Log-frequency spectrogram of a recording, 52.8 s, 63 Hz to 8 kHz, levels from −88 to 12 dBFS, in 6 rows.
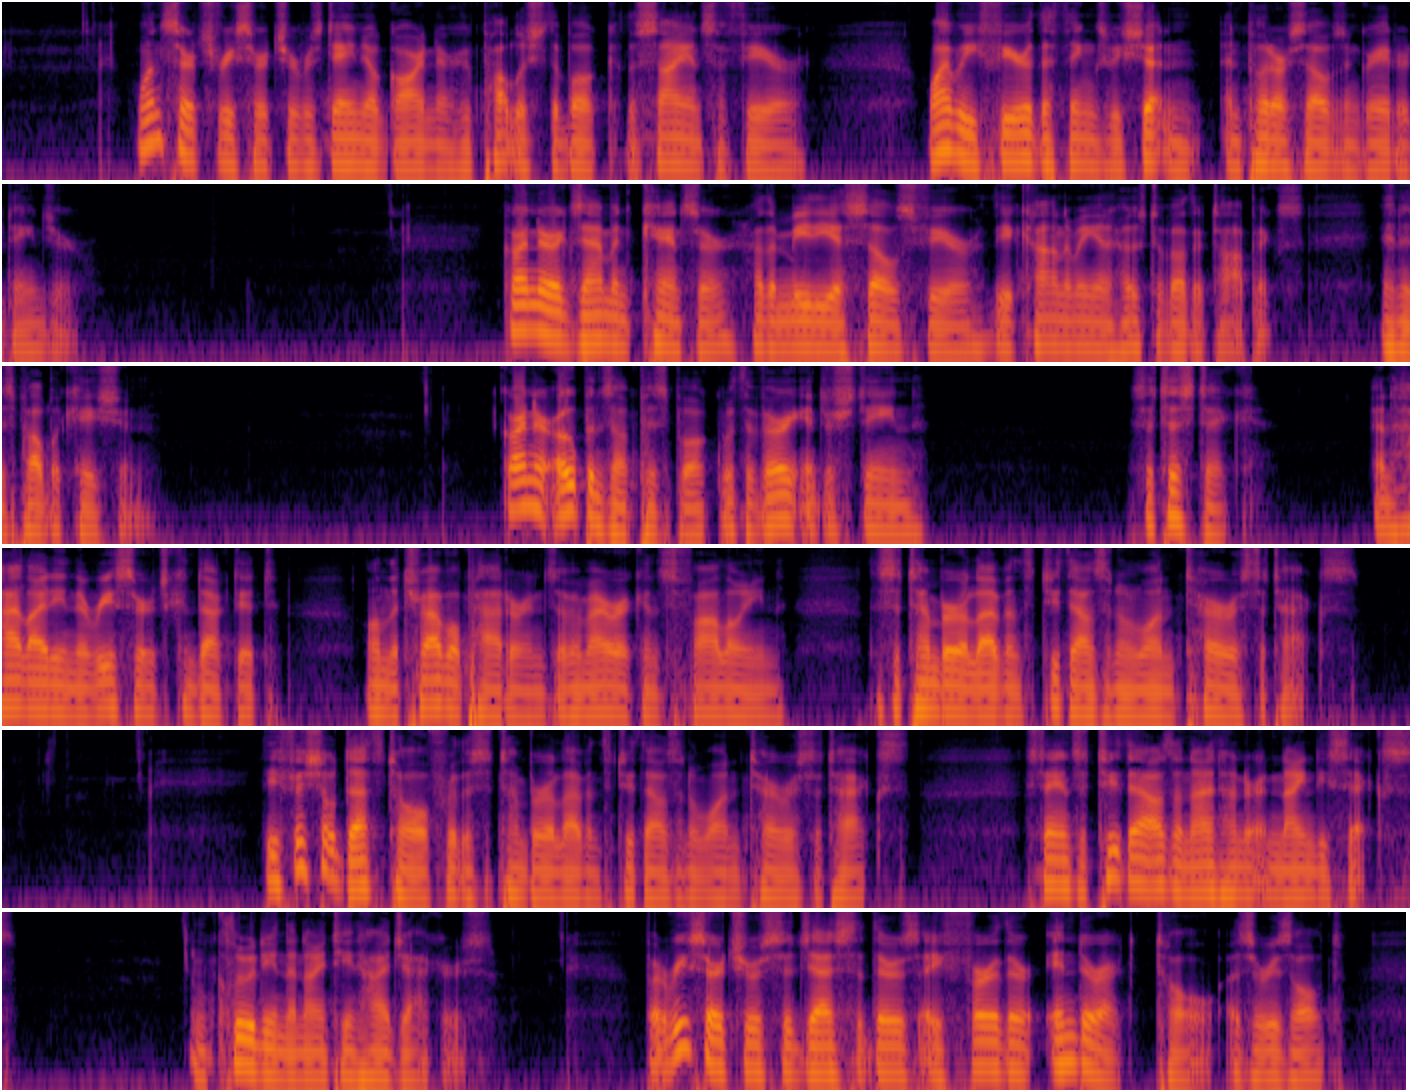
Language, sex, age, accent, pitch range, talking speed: English, male, 50-69, American, 85-105 Hz, 120 wpm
